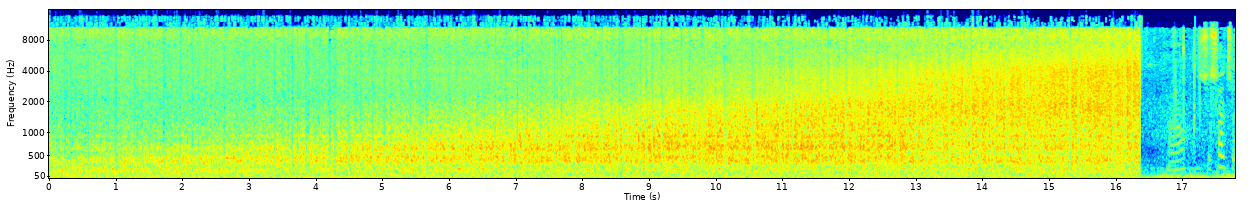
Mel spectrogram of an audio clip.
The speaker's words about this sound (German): Tatsächlich ziemlich windig heute. Extrem windig, ja.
